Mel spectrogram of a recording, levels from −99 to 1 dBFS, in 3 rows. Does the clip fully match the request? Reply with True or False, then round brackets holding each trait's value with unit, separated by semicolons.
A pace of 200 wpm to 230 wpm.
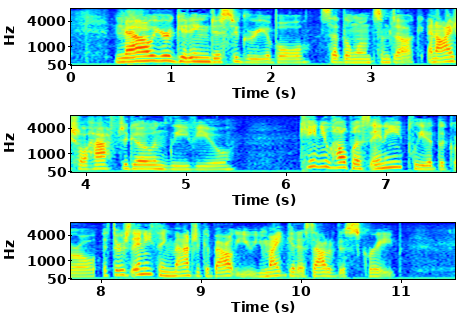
True (205 wpm)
